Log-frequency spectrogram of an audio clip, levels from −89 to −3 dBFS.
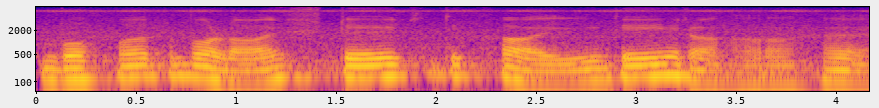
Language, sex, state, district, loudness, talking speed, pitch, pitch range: Hindi, male, Madhya Pradesh, Umaria, -18 LUFS, 100 wpm, 120 Hz, 95-130 Hz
